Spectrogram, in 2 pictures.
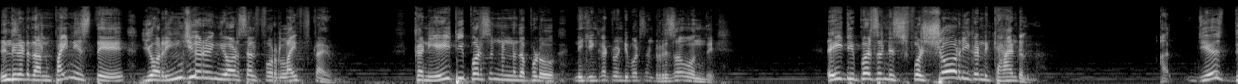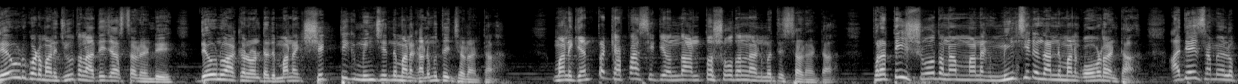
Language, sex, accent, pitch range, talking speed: Telugu, male, native, 140-230 Hz, 155 wpm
